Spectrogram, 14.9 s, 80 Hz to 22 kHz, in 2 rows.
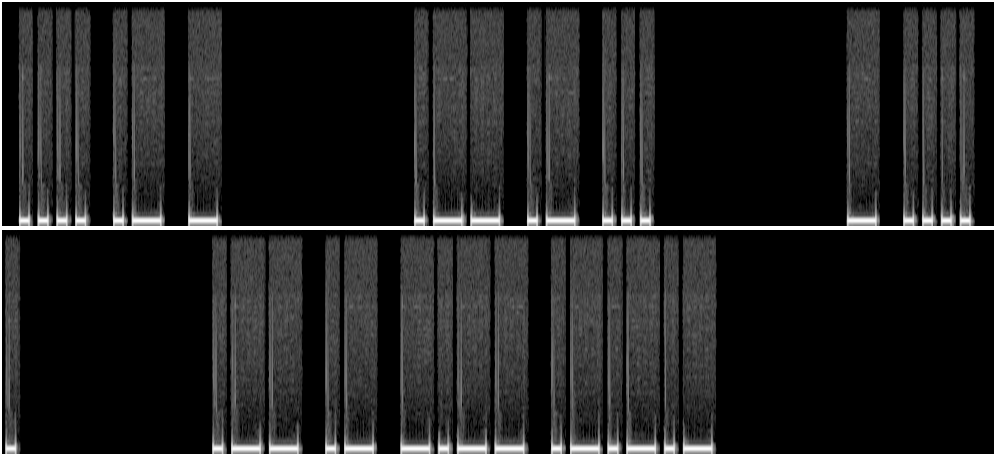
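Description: Morse code sent as a single steady audio tone at 17 words per minute, keyed in short dots and longer dashes. The code comes in four word groups with long pauses of about one and a half seconds between them, since the word spacing is three times the standard. It stops shortly before the end.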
